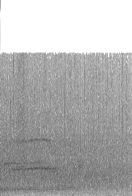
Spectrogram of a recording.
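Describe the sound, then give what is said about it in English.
An audience claps steadily in a dense, sustained wash of applause, fairly loud and even throughout, with no one speaking over it. “Give these guys a big hand.”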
